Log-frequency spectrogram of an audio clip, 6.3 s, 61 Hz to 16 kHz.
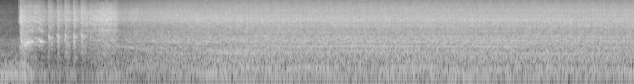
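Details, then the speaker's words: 2003 Toyota Highlander 1MZ-FE after replacing squealing drive belts (alternator pivot 43 ft-lb, adjuster lock bolt 13 ft-lb): engine cranks, catches and runs smooth with no squeal or chirp; normal drive belt operation. "And as you can hear, it's nice and quiet now. No more squeaking belts."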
